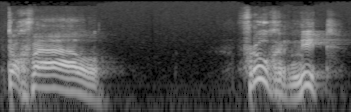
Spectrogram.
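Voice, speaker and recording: A man's voice: on the high side, big pitch swings, extremely slow, darkish tone, breathy edge, full character voice. An actor playing a frustrated husband in a radio drama, talking to his wife in a chiding, hesitant way. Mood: reproachful. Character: frustrated husband of a troubled wife, impatient, evasive.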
